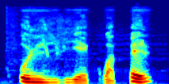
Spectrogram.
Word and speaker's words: Olivier Coipel: I'm sticking with what I'm pretty sure is the French pronunciation. Olivier Coipel.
